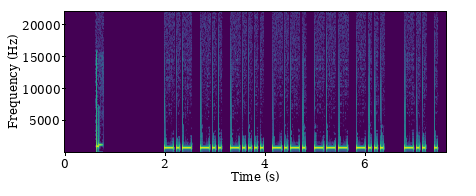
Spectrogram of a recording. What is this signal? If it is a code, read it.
Morse code, heard as a keyed tone, about 21 wpm, 700 Hz. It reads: KD6COB DE
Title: USA Callsign DE Callsign - 6 Characters - 20wpm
